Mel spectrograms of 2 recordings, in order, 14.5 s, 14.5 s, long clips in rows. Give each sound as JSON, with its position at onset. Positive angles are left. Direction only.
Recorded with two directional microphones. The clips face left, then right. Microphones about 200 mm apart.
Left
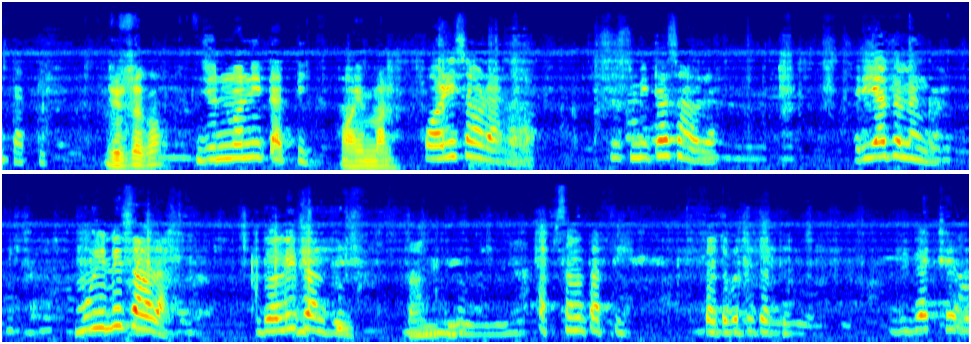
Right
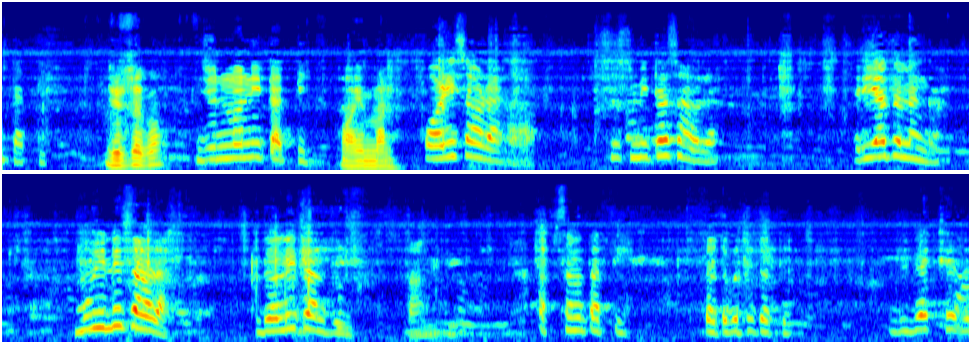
{"t": 0.7, "sound": "speech", "side_deg": 0}
{"t": 1.5, "sound": "a woman's voice", "side_deg": 10}
{"t": 2.5, "sound": "speech", "side_deg": 0}
{"t": 4.7, "sound": "speech", "side_deg": 0}
{"t": 9.8, "sound": "speech", "side_deg": 40}
{"t": 11.2, "sound": "speech", "side_deg": 0}
{"t": 14.0, "sound": "speech", "side_deg": -15}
